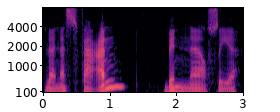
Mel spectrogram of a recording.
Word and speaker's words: لَنَسْفَعًا بِالنَّاصِيَةِ: So this is how you normally will read these two words. لَنَسْفَعًا بِالنَّاصِيَةِ. لَنَسْفَعًا tanween بالناصية. However, in this example, or rather when you are reading Quran, you will say لنسفعان بالناصية.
